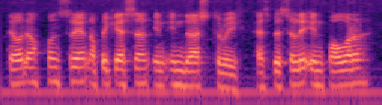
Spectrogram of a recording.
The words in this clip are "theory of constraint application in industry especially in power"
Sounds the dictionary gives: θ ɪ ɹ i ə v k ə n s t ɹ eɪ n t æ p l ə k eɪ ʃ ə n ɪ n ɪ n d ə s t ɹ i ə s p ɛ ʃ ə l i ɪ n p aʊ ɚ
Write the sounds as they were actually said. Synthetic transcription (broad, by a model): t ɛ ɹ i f k ə n s t ɹ eɪ n t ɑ p l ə k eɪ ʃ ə n ɪ n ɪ n d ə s t ɹ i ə s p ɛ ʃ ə l i ɪ n p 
